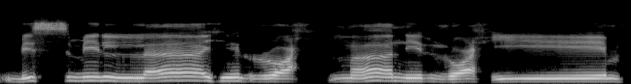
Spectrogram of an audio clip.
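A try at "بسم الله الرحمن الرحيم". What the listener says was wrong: রয়ের সময় কি রহিম রহিম র, একটু নড়াচড়া করে, এটা যেন না হয় বরাবর।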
